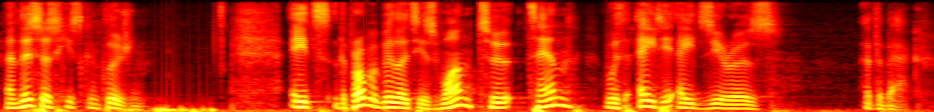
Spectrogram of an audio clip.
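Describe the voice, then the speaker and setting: A man from Siberia with a Russian accent preaches to an audience, speaking deliberately with rhetorical questions and emphatic pauses. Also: medium pitch, very animated, a little mellow, highs cut off. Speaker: preacher, evangelistic seminar speaker. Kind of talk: sermon to a live audience.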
